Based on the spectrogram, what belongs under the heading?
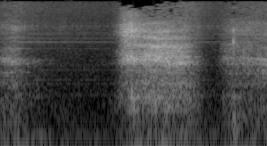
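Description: A sharp, breathy intake of air lasting about half a second, followed by a shorter breath; an acted gasp before a sneeze.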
